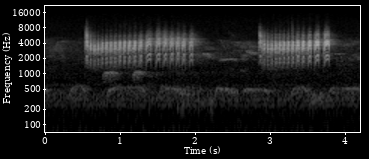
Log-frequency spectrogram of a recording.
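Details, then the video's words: Eurasian blue tit gives two bursts of a rapid, buzzy churring call, each about a second long, over a faint low hum. "Eurasian blue tit sounds"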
